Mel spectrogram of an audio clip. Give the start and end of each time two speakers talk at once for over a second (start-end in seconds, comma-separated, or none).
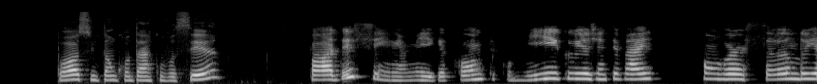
none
